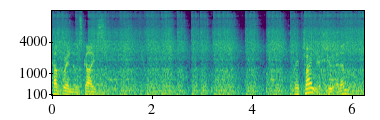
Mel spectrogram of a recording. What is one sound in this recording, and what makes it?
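Laser guns fire in quick shots.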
